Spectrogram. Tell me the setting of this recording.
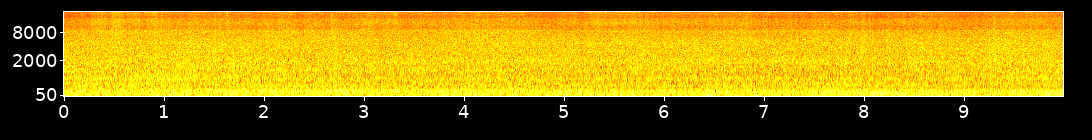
street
